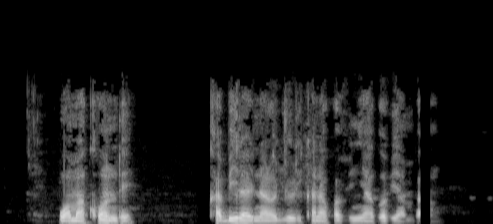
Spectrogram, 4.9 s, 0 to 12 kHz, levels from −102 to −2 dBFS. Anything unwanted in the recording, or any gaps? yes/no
yes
